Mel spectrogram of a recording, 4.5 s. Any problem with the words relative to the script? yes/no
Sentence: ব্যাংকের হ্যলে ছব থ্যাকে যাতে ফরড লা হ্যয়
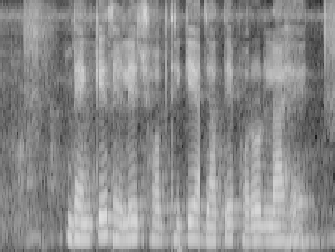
no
